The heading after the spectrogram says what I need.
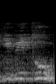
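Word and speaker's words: Kibithu: গুয়ার মতি in Gujarat eastern most point লেখো কিবিতু in Arunachal Pradesh eastern most point লেখো কিবিতু in Arunachal Pradesh K আই বি আই টি এইচ ইউ কিবি থু actually প্রোনাউন্সিয়েশনটা হওয়া উচিত স্যার এই 180 টা যা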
